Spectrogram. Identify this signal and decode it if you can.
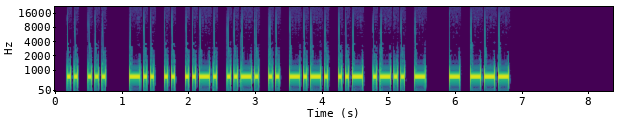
Morse code, heard as a keyed tone, about 23 wpm, 700 Hz. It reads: IS DIFFICULT TO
